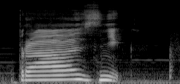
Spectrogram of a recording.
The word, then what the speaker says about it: праздник: The N, D is not pronounced. Праздник. Поздно. Звездный. No D. No D for you guys.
